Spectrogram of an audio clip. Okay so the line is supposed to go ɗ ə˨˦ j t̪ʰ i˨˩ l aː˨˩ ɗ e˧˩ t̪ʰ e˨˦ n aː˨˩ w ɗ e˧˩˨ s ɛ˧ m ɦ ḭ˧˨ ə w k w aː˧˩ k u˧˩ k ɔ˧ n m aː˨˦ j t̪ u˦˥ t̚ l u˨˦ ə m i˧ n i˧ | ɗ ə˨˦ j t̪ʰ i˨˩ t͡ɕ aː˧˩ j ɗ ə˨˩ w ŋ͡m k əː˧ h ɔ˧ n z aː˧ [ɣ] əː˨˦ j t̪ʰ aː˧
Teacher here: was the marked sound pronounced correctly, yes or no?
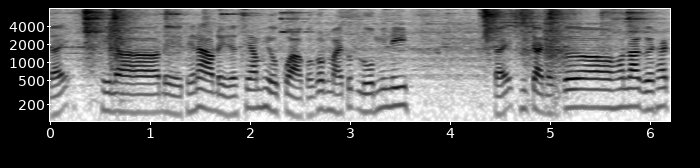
yes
